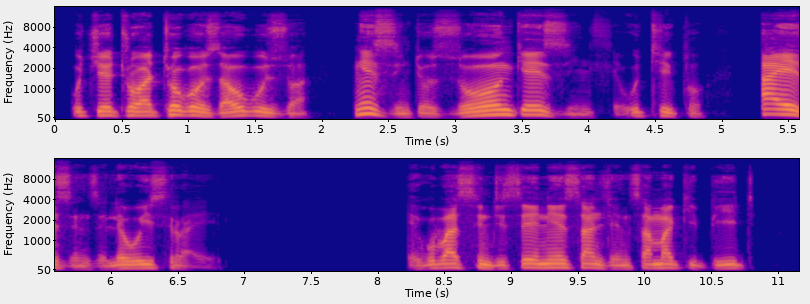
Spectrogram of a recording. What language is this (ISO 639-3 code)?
nde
